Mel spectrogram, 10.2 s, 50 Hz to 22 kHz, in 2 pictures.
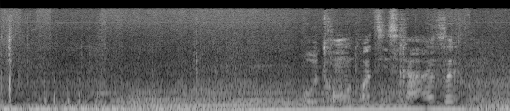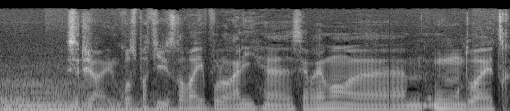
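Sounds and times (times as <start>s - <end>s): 
Renault Clio Rally 5 rally car engine droning on a rally stage in Italy: 0.0s - 7.6s
speech: 3.8s - 5.1s, 5.8s - 10.1s.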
